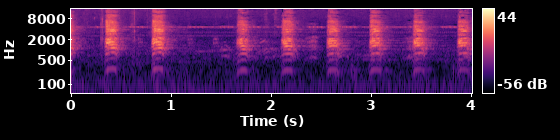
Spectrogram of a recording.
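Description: A goose gives eight loud, nasal, brassy honks, about two each second, in an even run with a faint high steady tone underneath.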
